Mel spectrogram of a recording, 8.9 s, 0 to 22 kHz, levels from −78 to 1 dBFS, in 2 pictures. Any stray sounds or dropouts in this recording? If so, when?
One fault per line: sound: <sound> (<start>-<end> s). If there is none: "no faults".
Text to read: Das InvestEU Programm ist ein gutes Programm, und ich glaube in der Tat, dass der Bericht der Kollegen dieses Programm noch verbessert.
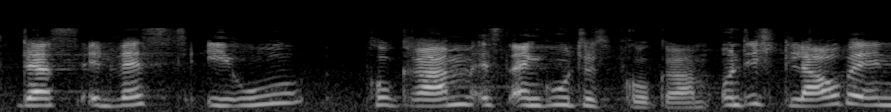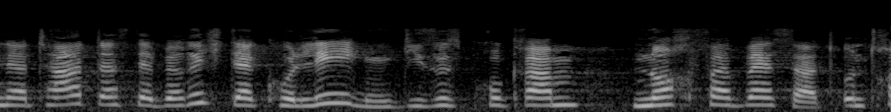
no faults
